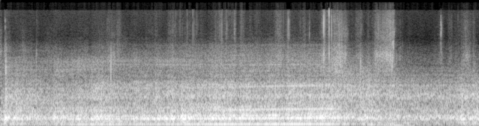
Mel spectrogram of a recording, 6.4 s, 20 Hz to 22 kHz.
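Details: Honda Integra DC2 while driving: a steady dull thumping, about three per second, tied to road speed. The cause was a worn half shaft combined with an aftermarket driveshaft. Fitting factory second-hand parts cured it.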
